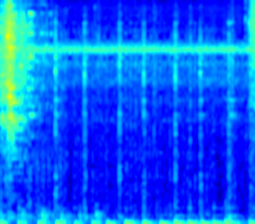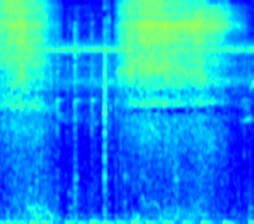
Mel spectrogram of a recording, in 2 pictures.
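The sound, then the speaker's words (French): A crown breaks apart with a bright shattering crash as a panicked elephant bolts, followed by scattered tinkling and crunching fragments over several seconds, loud, with no voices. “Pris de panique à la vue de la petite souris, l'éléphant part en trombe et casse la couronne.”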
